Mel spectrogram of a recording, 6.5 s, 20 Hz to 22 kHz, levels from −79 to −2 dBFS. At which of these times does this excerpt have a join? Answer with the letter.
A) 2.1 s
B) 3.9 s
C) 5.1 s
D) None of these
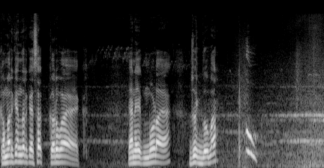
B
